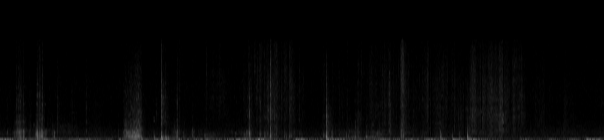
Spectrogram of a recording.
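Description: Plastic shrink wrap being torn and peeled off a cardboard trading-card box, in short irregular rips with crinkling and rubbing of the film against the box.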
